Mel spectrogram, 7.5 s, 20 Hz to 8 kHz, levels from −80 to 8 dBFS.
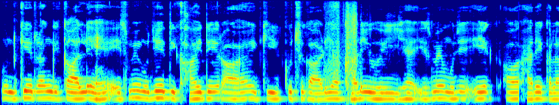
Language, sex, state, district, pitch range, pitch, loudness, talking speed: Hindi, male, Andhra Pradesh, Chittoor, 130-145 Hz, 140 Hz, -17 LUFS, 135 wpm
